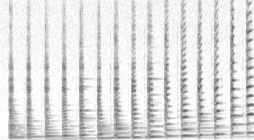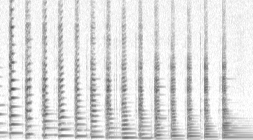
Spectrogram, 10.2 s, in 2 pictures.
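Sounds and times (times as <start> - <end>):
modern viola playing detache in C major, anechoic: 0.2 - 10.1.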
